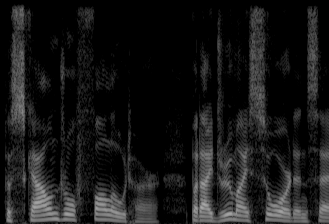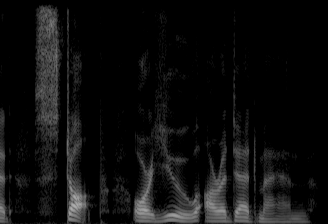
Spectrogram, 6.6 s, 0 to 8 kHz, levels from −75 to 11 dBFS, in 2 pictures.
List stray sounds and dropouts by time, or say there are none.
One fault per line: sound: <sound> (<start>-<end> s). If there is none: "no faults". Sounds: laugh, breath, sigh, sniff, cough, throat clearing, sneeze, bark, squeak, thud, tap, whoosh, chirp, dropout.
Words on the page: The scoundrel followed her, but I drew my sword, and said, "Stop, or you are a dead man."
no faults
